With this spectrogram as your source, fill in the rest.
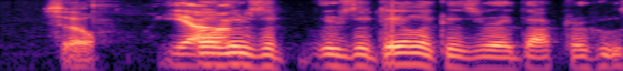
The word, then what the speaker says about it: Dalek: I see one L and I pronounce it Dalek, but that's just... English is so inconsistent. If you've ever watched the show, you know it's Dalek.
